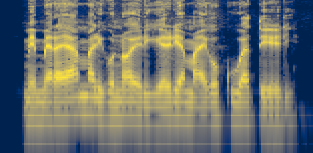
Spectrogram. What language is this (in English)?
Kikuyu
